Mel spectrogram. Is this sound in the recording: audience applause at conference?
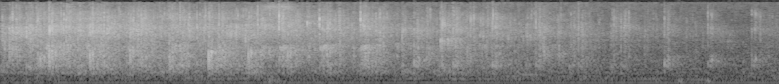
yes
